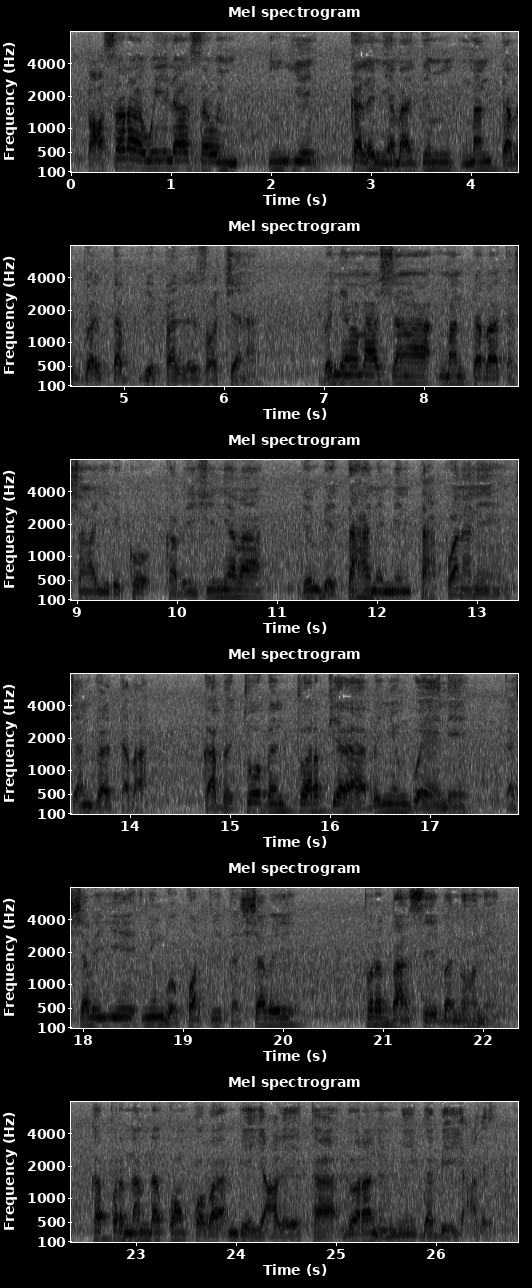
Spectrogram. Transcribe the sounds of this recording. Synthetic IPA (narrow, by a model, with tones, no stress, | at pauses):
pa˨ʔsa˦ɾa˦we˦la˦sa˦w | n̩˦jɛ˦ | ka˦lɨ˦ni˨ɛ˨ma˦dɨ˦mŋ͡ma˦nta˦bdɔ˦lɨ˦ta˨b̚bɛ˦pa˨lːɨ˦zʊ˦ʔʊ˦t͡ʃɛ˨na̰˨ | bɛ˦n˦ɛ˦ma˦maː˦ʃɛ˦ŋa˦ŋ͡ma˦nta˨ba˦ka˨ʃɛ˦ŋa˦ji˦dɨ˦ko˦ka˨bɛ˨ʒi˦ni˦ɛ˦ma˦ | dɨ˦mbɛ˨ta˦ɦɪ˦nɨ˨mi˦n˦ta˨hɪ˨pɔ˨na˨nɨ˨n̩˨t͡ʃɛ˦n˦dɔ˦lta˨ba̰˨ | ka˨bɛ˨toː˦bɨ˦n˦tɔ˦ɾɨ˦pi˦ɛ˦la˨bɛ˦ɲi˦ŋ˦ɡɔ˨ja˨nɨ˦ | ka˨ʃɛ˦bɨ˦je˦ɲi˦ŋ˦ɡo˨kɔ˦ɾɨ˦tɨ˦ka˨ʃɛ˦bɨ˦ | pɨ˦ɾɨ˦ba˨nsɨ˦bɛ˦nʊ˦hʊ˦nɨ̰˨ | ka˦pɨ˦ɾɨ˨na˦m˦da˦kɔ˦ŋkɔ˨ba˦m̩˦bɛ˦˨ja˨ʔa˨lɨ˦ka˨lɔ˦ɾa˦nɨ˨m˦mi˦ɡ͡ba˨be˦˨ja̰˨ʔa̰˨lɨ̰˨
